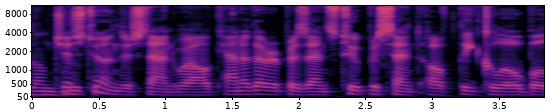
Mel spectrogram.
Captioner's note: speaking French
